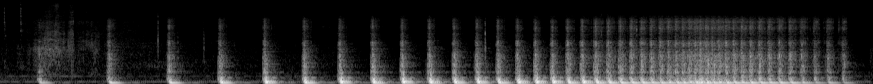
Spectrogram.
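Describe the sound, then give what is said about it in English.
Low, muffled thumps begin slowly and far apart, then speed up steadily into a rapid whirring roll before fading out, the characteristic accelerating drumming of a ruffed grouse in the woods. “Well, it's the drumming sound made by a ruffed grouse.”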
